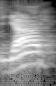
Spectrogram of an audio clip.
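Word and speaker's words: יד: in the ancient is called it's sound it's pronounced Yad in ancient spelled from right to left y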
